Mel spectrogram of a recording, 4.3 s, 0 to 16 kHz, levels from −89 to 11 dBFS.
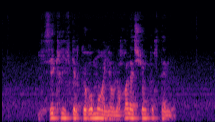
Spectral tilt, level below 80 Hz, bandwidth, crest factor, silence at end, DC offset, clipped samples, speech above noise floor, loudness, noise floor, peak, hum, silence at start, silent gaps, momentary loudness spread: -8.5 dB/octave; -58 dBFS; 7.6 kHz; 18 dB; 0.8 s; under 0.1%; under 0.1%; 34 dB; -23 LUFS; -56 dBFS; -6 dBFS; none; 0.75 s; none; 11 LU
